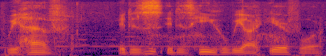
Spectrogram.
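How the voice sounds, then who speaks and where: A man playing a cool, threatening adventurer in a tabletop game, speaking in a measured, deliberate way. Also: low voice, a little mellow, pitched below the performer's own voice, lightly acted. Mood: calm negotiating. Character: cool, threatening male adventurer, offering bargains. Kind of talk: in-character tabletop role-play.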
